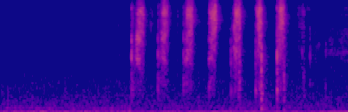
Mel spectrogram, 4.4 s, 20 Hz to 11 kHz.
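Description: A small, flat, layered reddish-brown leather card holder is held in one hand while its edge is rubbed with a sanding sponge or block held in the other. After about 1.6 seconds of quiet, seven quick, evenly spaced rasping strokes follow, each a bright, airy scrape.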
